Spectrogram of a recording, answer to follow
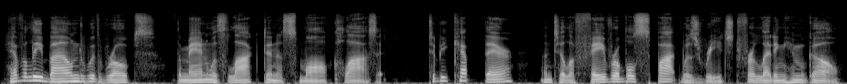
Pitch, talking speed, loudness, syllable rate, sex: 110 Hz, 185 wpm, -19 LUFS, 5.1 syllables/s, male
